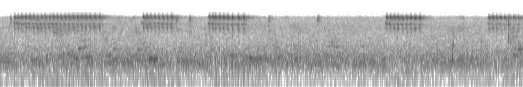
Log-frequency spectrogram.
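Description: A bird calling in five separate bursts of fast, rattling trills, each under two seconds long, with pauses of about one to three seconds between them.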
